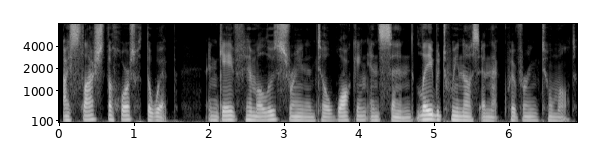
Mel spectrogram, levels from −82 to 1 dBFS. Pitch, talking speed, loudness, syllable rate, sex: 115 Hz, 210 wpm, -20 LUFS, 5.1 syllables/s, male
